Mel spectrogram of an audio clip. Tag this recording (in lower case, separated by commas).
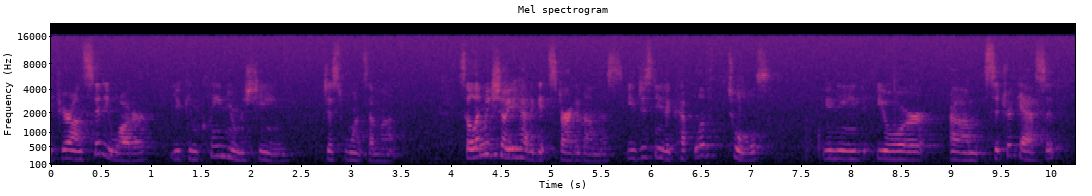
speech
